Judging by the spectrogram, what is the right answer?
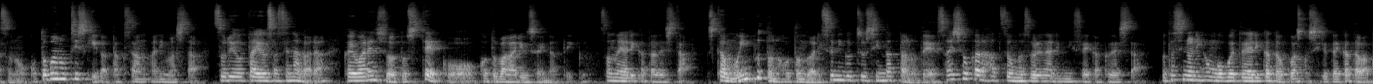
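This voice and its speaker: A man talking through a casual vlog in Japanese, a language he learned as an adult, with chatty, lively explanations. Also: mid-range voice, echoey room. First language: not Japanese. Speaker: vlogger. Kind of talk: casual scripted vlog narration.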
